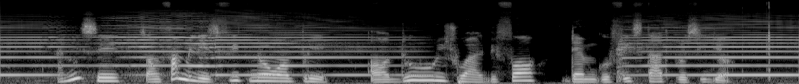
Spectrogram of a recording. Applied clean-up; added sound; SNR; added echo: none; Bowed string instrument; 3 dB; none.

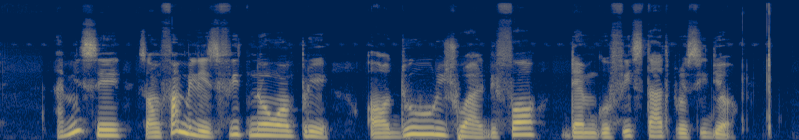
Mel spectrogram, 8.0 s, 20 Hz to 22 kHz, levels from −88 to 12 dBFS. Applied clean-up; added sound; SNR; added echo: none; none; none; none.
